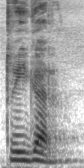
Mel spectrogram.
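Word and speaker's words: trigger: उसके बाद डबल जी को क्या पढ़ते हैं, गा। डबल जी को हम लोग गा पढ़ते हैं। और ई साइलेंट है और केवल रा को पढ़ रहे हैं तो आधा रा, तो ट्रिगर, ट्रिगर हो गया।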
